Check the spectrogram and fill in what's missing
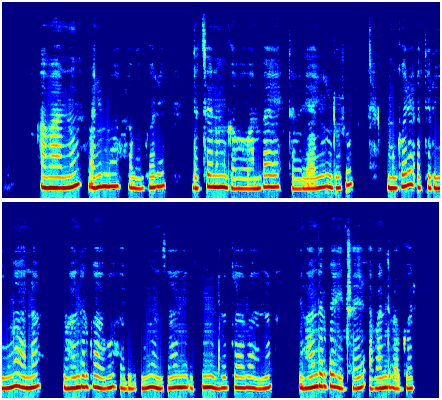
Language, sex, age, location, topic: Kinyarwanda, female, 18-24, Huye, health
